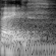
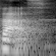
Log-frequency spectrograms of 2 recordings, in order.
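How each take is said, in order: First: The word has an American-style vowel. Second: The word has a British-style vowel. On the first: "not vase" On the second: "I would pronounce it vase, because that's what they told me at school"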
